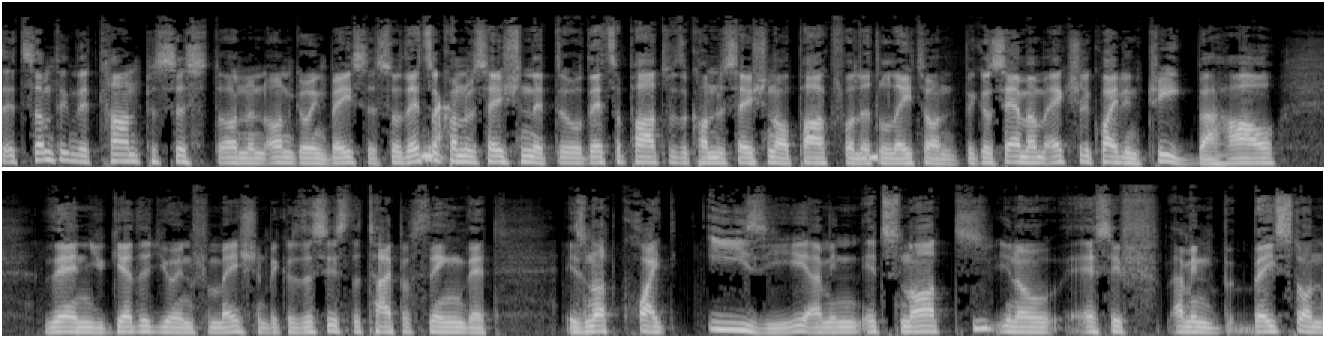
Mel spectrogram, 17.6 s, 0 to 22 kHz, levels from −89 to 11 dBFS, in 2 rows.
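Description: Nothing in this recording of speech stood out as a technical problem on listening.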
